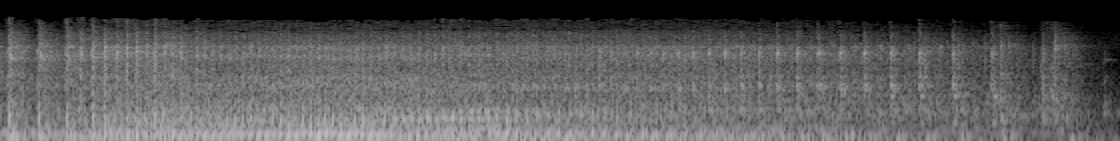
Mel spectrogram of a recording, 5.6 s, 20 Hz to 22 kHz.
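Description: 27 HP Briggs & Stratton V-twin running on one cylinder, with a rapid string of firing pulses; it swells about a second and a half in, then slows, fades and dies about five seconds in. It quits because it is starved of fuel: its vacuum fuel line is off.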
